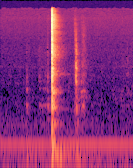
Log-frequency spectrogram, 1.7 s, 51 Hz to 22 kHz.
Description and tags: SWITCH OFF 1-2
Light switch turning off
